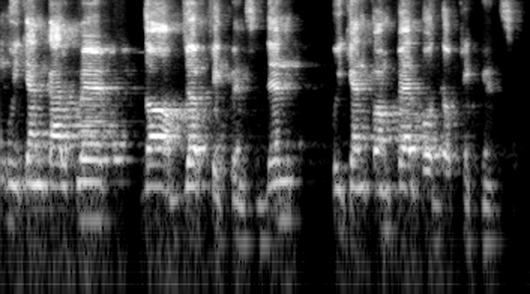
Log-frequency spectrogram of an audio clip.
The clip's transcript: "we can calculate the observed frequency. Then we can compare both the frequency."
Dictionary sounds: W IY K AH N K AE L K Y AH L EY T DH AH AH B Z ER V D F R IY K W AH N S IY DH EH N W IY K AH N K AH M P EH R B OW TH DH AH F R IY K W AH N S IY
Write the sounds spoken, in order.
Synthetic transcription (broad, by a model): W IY K AH N K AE L K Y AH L EY T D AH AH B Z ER D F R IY K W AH N S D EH N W IY K AH N K AH M P EH R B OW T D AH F R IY K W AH N S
